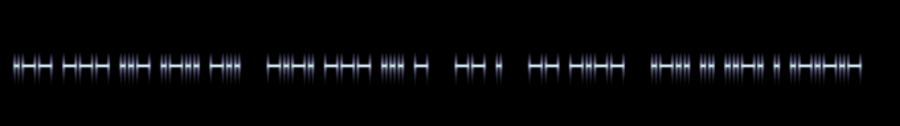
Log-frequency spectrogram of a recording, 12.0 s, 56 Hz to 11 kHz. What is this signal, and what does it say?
Morse code, heard as a keyed tone, about 22 wpm, 700 Hz. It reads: WOULD COST ME MY LIFE.
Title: Sentences from Top 1000 Words - Review Part 5 - 22wpm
